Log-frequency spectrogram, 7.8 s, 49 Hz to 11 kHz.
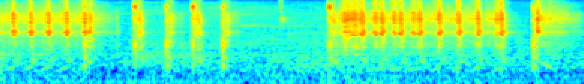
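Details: SYM Xpro100 scooter: starter whirs in short repeated bursts, about four a second, engine never catches; cranks but won't start, cause unknown.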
